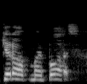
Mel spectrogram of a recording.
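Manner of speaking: high-pitched, curt order; mock indignant command; retold angry driver. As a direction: act out a driver throwing someone off. Bus driver ejects bleeding passenger.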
